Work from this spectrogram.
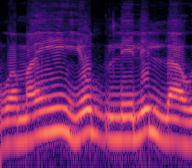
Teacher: اس میں جلالت سے پہلے زیر ہے تو اس کو ہم باریک پڑھیں گے، اور یہاں پر دیکھیں نون ساکن کے بعد ہا ہے، یہاں پر اظہار کریں گے، یعنی یہاں غنہ نہیں کریں گے۔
